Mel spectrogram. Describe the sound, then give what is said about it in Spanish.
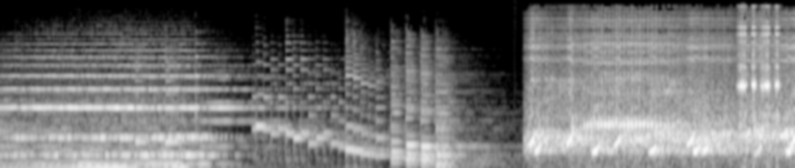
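Croaking of a green toad: a dense run of rapid, rasping calls fills the last few seconds. Before it come sustained tonal notes that step downward. “El sapo verde. Ese sapo verde se esconde y se pierde”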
